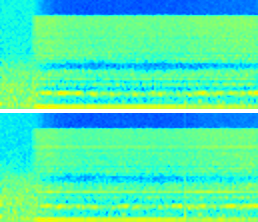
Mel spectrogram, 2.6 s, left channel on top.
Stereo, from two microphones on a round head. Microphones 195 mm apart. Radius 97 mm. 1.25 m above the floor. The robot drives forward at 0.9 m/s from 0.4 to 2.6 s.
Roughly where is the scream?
I don't hear a scream.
